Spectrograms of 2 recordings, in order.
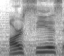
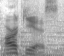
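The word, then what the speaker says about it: Arceus: don't know oh the pronunciation was retcon arus had a soft sea but it sounded like ARS so they changed it to a hard sea to archus that makes sense that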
